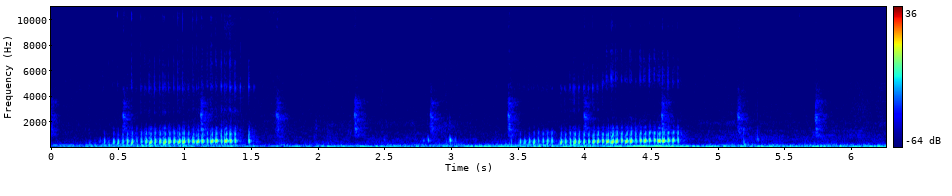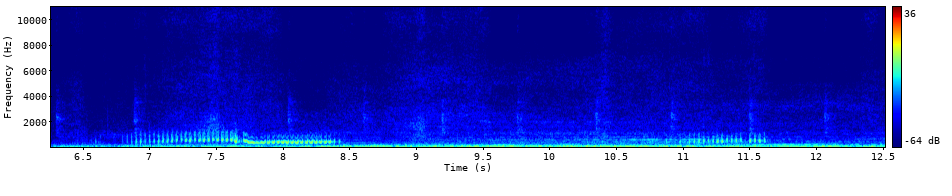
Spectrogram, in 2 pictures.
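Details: Tabby cat purring while sleeping with its people indoors: rhythmic rumbling purr in breaths roughly every two seconds, with a low steady background hum.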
